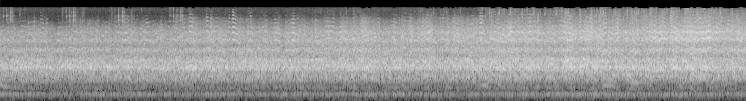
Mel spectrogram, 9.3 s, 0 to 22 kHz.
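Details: Part of a winter flock said to exceed 100,000 greater white-fronted geese takes off at Izunuma wetland, Miyagi, Japan, in early morning or evening, a dense continuous roar of overlapping high, yelping honks.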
